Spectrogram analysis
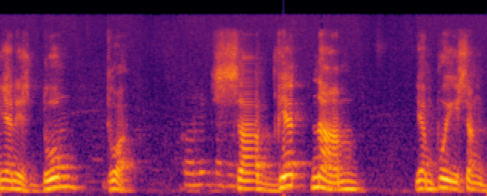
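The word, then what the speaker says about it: đuông dừa: Pronunciation yan is Dung Dua.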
